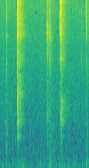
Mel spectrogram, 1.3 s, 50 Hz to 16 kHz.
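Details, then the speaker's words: Corsair K95 RGB Platinum keyboard, new unit: light, sharp plastic clicks, about five in 1.5 seconds, unevenly spaced; the mute button knocks against the plastic housing, alongside a clicking volume wheel, and the unit is judged a defective build. "I have also noticed that the mute button also clicks on the plastic"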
